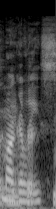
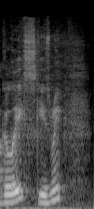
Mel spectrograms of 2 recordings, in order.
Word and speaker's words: Margulies: where he meets Lynn Margulies. Courtney Love. Sorry, I can't pronounce that Margulies. – Name. Margulies.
